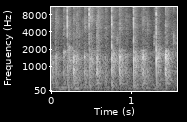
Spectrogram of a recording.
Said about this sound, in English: So thank you. A big round of applause for the year's work. Thank you.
